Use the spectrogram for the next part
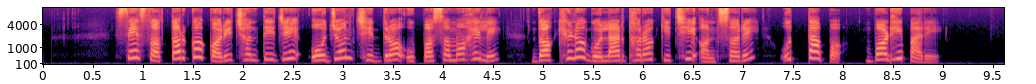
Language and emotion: Odia, neutral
